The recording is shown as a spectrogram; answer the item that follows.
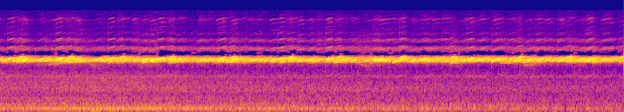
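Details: Pond frogs in Tennessee calling together, a continuous shrill ringing chorus that holds steady in pitch and loudness throughout, with faint higher overtones and a soft low rumble underneath.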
